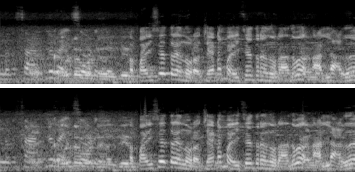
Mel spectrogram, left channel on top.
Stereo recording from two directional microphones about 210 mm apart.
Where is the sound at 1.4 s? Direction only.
35° right (ahead or behind).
